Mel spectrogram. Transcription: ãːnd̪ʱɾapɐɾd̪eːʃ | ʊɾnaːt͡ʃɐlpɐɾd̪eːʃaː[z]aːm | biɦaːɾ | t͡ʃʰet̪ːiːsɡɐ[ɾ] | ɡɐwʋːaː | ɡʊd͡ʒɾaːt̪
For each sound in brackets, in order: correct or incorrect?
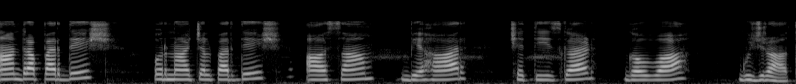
incorrect: s, incorrect: ɽ

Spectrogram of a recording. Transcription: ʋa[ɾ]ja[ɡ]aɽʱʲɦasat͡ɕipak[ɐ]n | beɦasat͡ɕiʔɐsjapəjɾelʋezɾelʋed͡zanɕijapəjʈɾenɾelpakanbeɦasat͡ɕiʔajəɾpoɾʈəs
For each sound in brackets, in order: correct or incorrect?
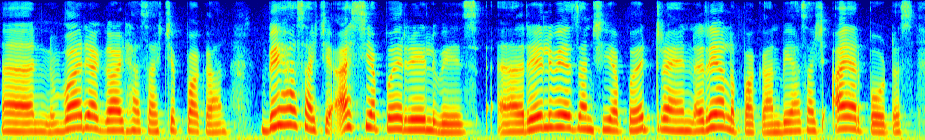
correct, correct, incorrect: a

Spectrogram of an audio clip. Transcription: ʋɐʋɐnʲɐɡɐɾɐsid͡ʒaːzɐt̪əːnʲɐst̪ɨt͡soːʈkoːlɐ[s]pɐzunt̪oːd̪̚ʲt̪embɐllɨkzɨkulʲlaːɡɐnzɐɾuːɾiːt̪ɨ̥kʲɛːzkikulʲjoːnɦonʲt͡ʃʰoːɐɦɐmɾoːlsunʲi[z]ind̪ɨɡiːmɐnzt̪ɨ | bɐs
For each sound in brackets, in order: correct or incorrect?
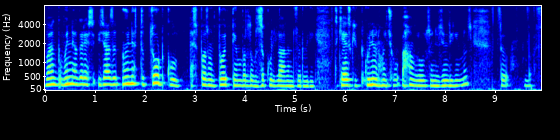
correct, correct

